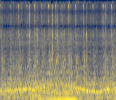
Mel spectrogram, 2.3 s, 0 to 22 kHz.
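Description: A sewing machine with a size 16 needle and all-purpose polyester thread stitches a denim seam in a continuous, steady mechanical hum close to the microphone.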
